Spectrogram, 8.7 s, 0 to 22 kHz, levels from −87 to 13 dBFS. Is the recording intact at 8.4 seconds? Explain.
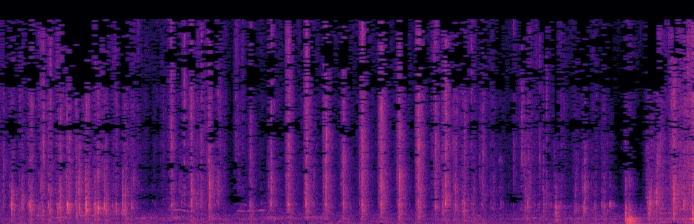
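No. Throughout the clip, including 8.4 s, the sound rings and washes, with hiss that breathes alongside it. This is likely WMA compression at a low bitrate, consistent with 48 kbps. Long transform blocks smear quantisation noise over tens of milliseconds and zero weak components. A spectrogram shows blurred onsets and patchy holes.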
